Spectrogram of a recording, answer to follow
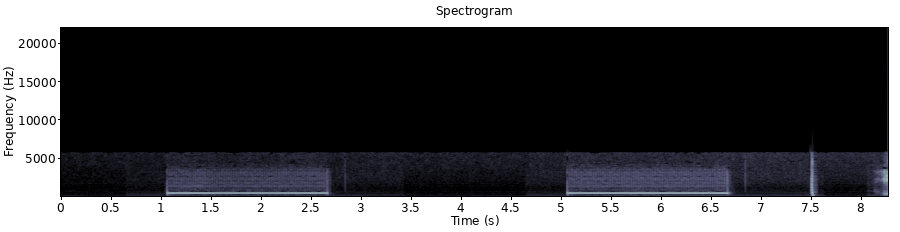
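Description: Telephone ringback tone heard over the phone line as a call goes through: two steady rings, each about one and a half seconds long and four seconds apart, then a sharp click near the end as the line is picked up.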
